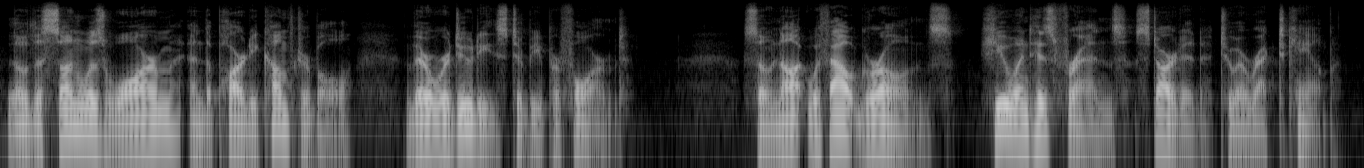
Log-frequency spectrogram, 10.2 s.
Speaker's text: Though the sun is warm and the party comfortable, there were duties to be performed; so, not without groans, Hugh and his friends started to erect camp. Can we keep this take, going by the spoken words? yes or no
no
